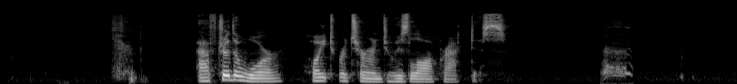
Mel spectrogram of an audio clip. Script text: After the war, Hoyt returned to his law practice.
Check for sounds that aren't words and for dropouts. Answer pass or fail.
fail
